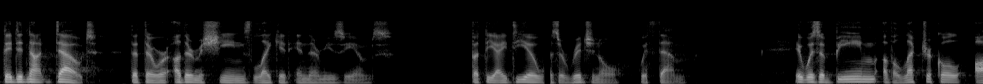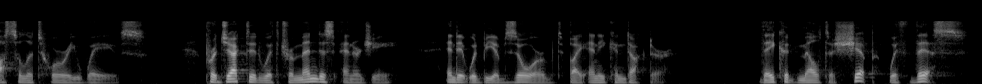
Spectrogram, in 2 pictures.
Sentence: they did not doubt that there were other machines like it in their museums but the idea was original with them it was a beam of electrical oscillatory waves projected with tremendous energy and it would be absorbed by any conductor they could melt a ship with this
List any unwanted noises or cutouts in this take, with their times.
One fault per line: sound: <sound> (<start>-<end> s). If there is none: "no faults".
sound: dropout (5.4-5.5 s)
